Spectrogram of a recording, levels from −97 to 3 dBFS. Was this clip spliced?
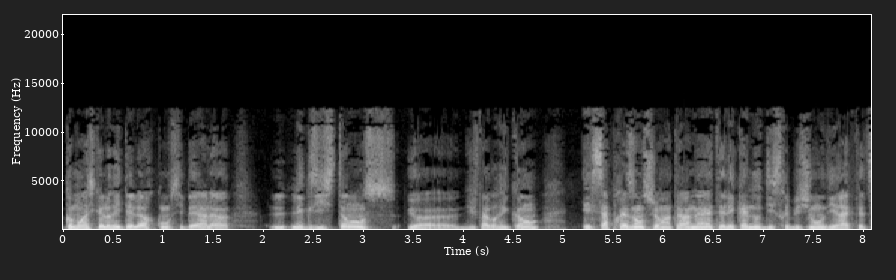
yes; 1 cut; at 3.4 s

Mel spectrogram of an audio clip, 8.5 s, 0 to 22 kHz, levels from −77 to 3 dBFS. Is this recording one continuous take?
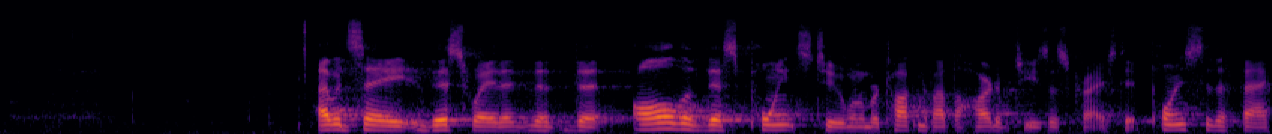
yes; 0 cuts

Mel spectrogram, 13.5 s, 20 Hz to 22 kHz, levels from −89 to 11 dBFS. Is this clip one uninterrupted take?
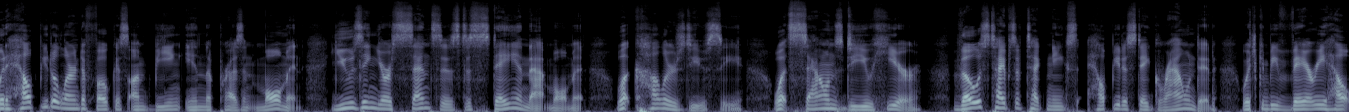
no; 1 cut; at 9.4 s

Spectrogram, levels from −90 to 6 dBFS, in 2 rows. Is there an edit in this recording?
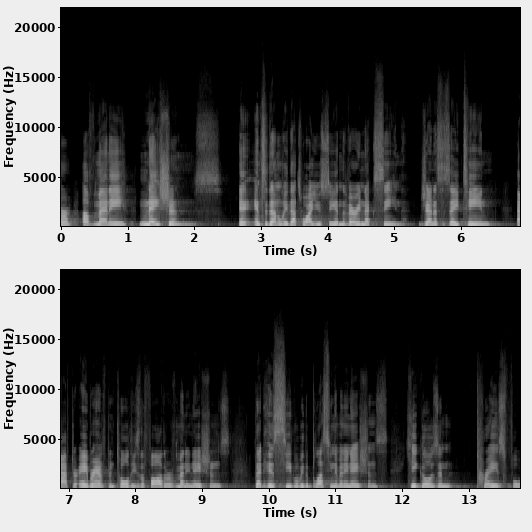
no; 0 cuts

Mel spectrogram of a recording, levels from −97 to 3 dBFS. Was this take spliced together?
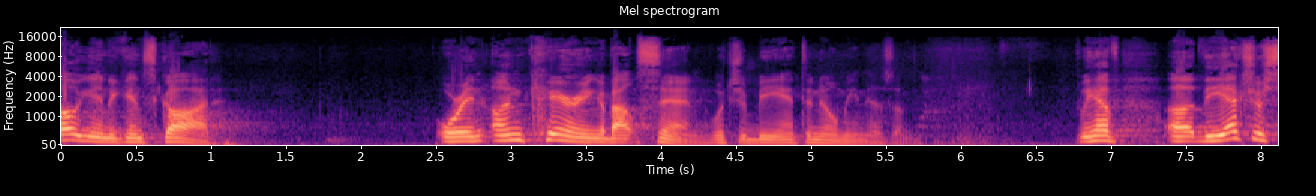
yes; 1 cut; at 6.8 s

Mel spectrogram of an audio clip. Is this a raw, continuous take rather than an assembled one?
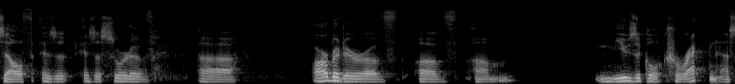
yes; 0 cuts

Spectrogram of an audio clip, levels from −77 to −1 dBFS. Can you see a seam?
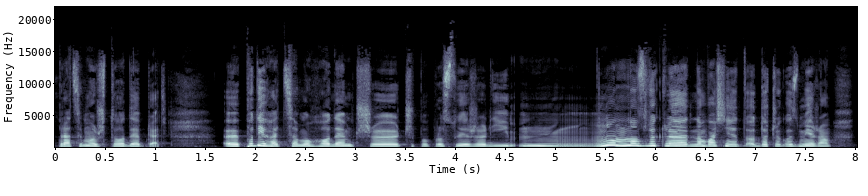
no; 0 cuts

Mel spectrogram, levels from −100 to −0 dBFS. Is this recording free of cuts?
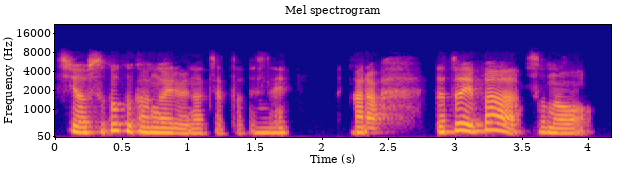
yes; 0 cuts

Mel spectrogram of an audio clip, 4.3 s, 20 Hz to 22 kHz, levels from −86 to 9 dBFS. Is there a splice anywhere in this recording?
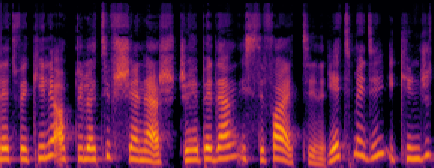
yes; 1 cut; at 3.3 s

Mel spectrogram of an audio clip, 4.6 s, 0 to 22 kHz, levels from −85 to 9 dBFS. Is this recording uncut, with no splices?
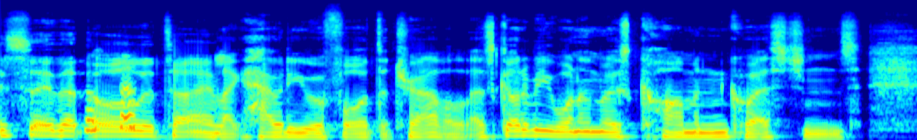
no; 1 cut; at 1.1 s

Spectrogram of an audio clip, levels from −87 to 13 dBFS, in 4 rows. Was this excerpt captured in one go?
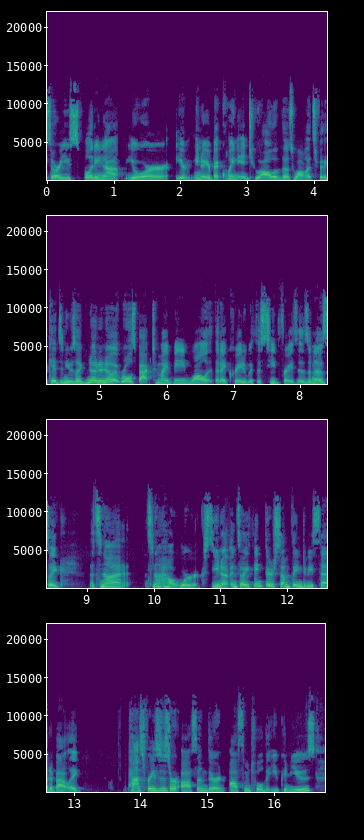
yes; 0 cuts

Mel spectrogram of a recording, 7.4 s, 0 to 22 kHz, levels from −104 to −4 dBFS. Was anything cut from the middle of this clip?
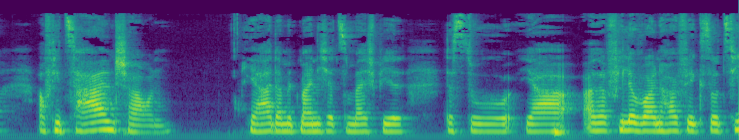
no; 0 cuts

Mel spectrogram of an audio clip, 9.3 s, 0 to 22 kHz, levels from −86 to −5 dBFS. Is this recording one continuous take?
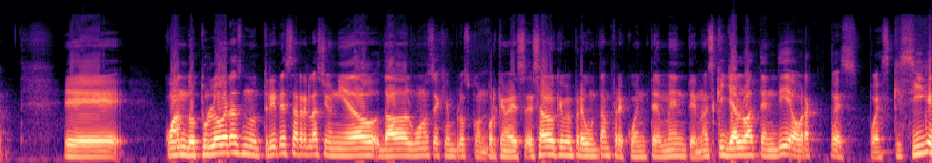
no; 1 cut; at 4.9 s

